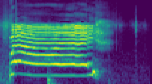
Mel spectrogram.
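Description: A girl singing one long, steady high note for about a second, then breaking off.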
